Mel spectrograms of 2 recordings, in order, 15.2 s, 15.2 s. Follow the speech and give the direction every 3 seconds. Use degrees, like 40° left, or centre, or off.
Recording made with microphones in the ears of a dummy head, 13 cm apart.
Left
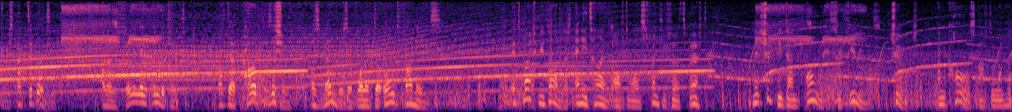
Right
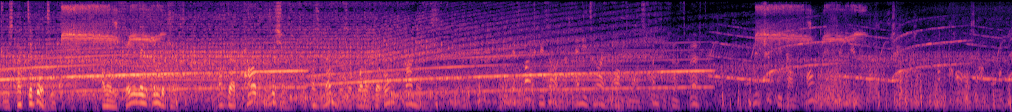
20° right, 10° left, 30° left, 40° left, 50° left.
